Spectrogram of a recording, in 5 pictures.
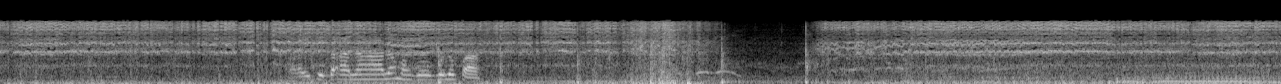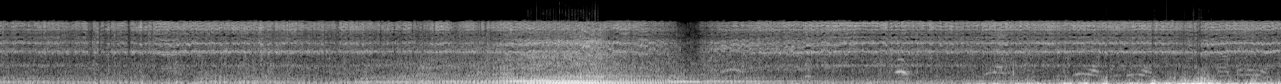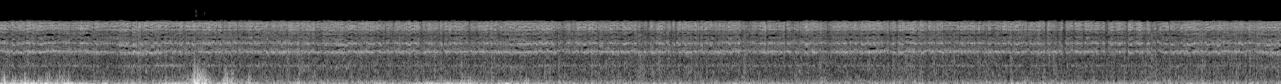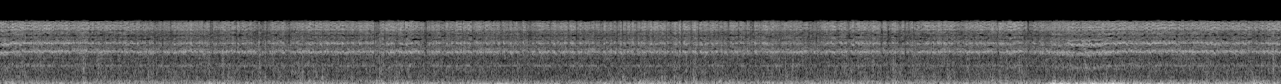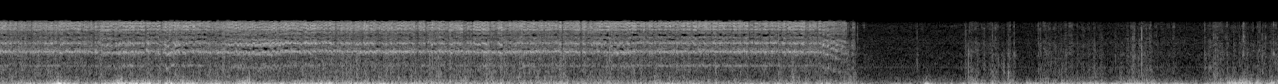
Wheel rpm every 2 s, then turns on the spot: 230, 230, 230, 110, 140, 220, 230, 230, 230, 180, 170, 230, 230, 230, 230, 230, 230, 230, 230, 230, 230, 240, 240, 230, 230, 230, 230, 230, 230, 210, 20, 20.
60-64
